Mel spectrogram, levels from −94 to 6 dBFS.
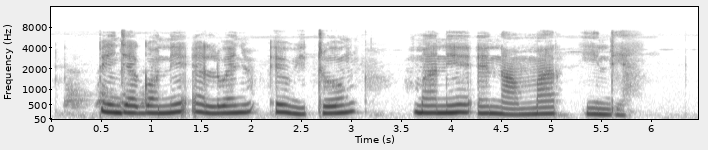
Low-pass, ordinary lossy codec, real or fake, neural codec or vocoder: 7.2 kHz; MP3, 96 kbps; real; none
